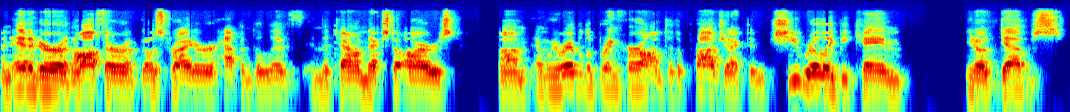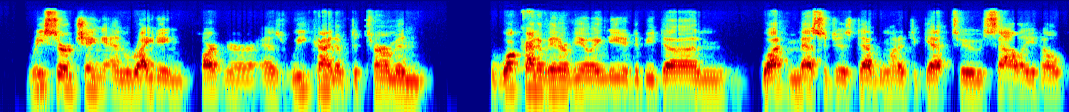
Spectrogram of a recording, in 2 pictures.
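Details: Adult man speaking; normal fluent speech.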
